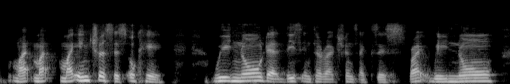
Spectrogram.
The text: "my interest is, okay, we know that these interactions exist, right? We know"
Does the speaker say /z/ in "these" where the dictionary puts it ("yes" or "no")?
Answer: no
